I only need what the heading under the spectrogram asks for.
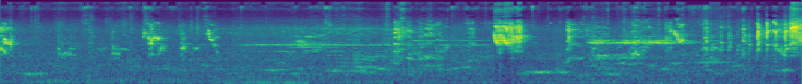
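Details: Budgerigars chirping, with scattered high squeaky chirps and brief warbled notes over a low background hum, growing busier and louder toward the end.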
